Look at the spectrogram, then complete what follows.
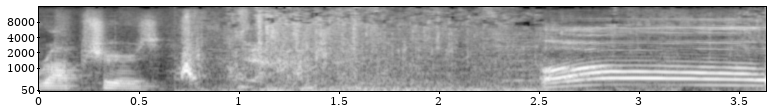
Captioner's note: Homelander grunts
